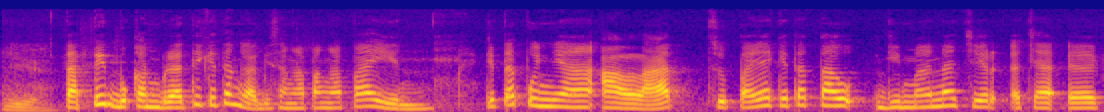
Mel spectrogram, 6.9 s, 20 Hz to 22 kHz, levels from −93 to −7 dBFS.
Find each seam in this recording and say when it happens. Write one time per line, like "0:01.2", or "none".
0:02.7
